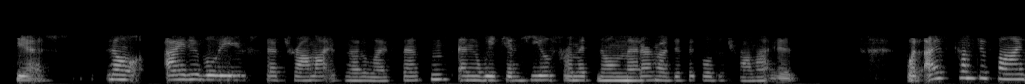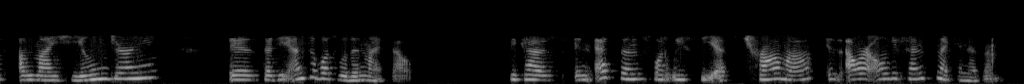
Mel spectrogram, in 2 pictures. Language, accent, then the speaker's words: English; Germany; moved away as an adult; now in Canada; I was born and raised in Germany and came to Canada when I was 30.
